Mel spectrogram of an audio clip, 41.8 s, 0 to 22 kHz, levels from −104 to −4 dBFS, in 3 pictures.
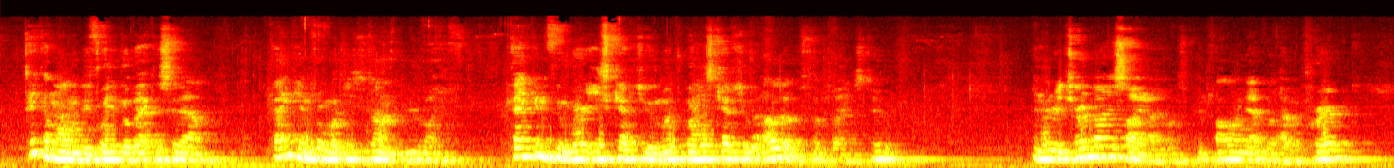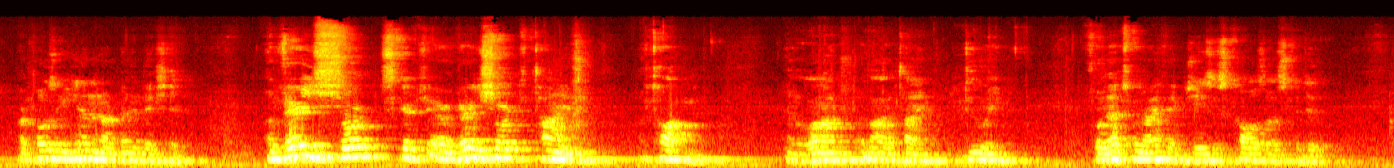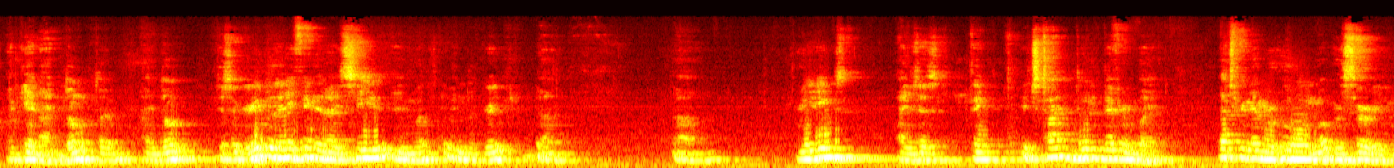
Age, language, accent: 60-79, English, American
